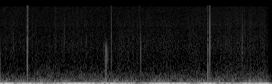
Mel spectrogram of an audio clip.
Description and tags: FE noise
Vinyl record noise.
album, LP, vintage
